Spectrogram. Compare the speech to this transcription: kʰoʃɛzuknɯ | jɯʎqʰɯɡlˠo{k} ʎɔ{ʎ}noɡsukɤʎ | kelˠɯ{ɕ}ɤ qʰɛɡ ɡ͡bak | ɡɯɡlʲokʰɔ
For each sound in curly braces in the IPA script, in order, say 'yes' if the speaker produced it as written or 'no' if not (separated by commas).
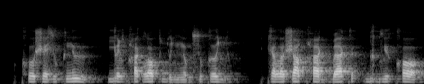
yes, yes, no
